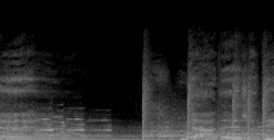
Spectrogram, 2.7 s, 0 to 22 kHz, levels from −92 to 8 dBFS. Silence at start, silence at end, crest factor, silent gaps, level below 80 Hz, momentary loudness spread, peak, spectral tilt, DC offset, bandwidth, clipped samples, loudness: 0 s; 0 s; 18 dB; none; -42 dBFS; 10 LU; -16 dBFS; -4 dB/octave; under 0.1%; 16 kHz; under 0.1%; -34 LUFS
